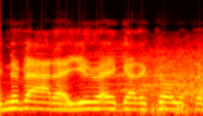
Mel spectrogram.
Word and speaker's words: Nevada: we love it and you always have to say it correctly Nevada you got to go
